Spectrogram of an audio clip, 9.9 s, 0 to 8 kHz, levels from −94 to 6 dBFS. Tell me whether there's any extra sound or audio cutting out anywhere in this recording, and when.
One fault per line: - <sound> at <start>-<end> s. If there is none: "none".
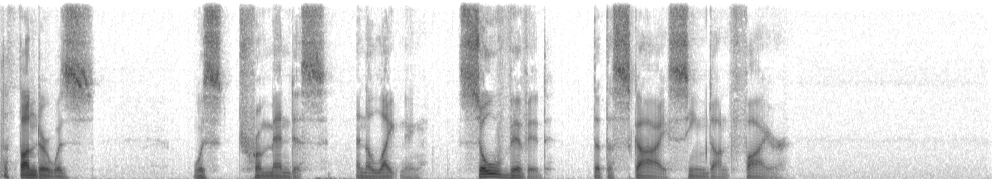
none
